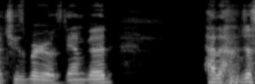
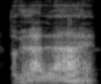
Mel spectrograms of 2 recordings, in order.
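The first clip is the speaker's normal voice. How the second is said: deep voice; 13 semitones lower than usual. Pretend. Admiring his fresh beard line.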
